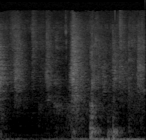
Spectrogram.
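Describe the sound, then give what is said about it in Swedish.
A dog gives two short, whiny yelps in quick succession, not loud, after a quiet moment with faint background rustling. No one speaks. “Nu kan inte jag koncentrera mig för att du pratar med hunden samtidigt.”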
